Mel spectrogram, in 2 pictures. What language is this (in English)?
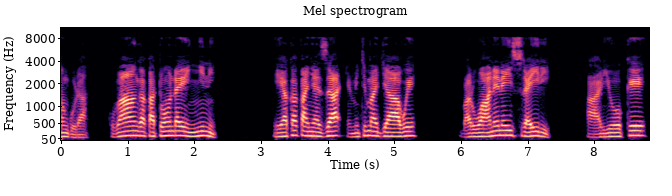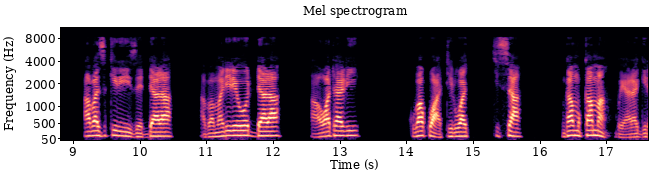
Ganda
